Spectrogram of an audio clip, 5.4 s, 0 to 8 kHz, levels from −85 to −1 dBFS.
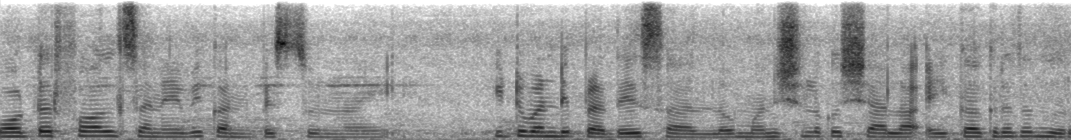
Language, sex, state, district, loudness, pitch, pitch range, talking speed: Telugu, female, Andhra Pradesh, Krishna, -17 LUFS, 215 Hz, 200-240 Hz, 100 wpm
